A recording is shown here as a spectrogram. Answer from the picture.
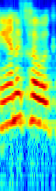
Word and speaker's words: Anechoic: it because it is beautiful um am I pronouncing it wrong I said anaco no anaco is correct okay okay okay so our name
